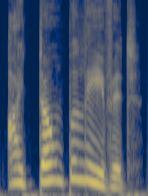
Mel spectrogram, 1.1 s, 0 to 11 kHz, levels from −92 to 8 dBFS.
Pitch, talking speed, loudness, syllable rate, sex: 235 Hz, 215 wpm, -17 LUFS, 6.3 syllables/s, female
